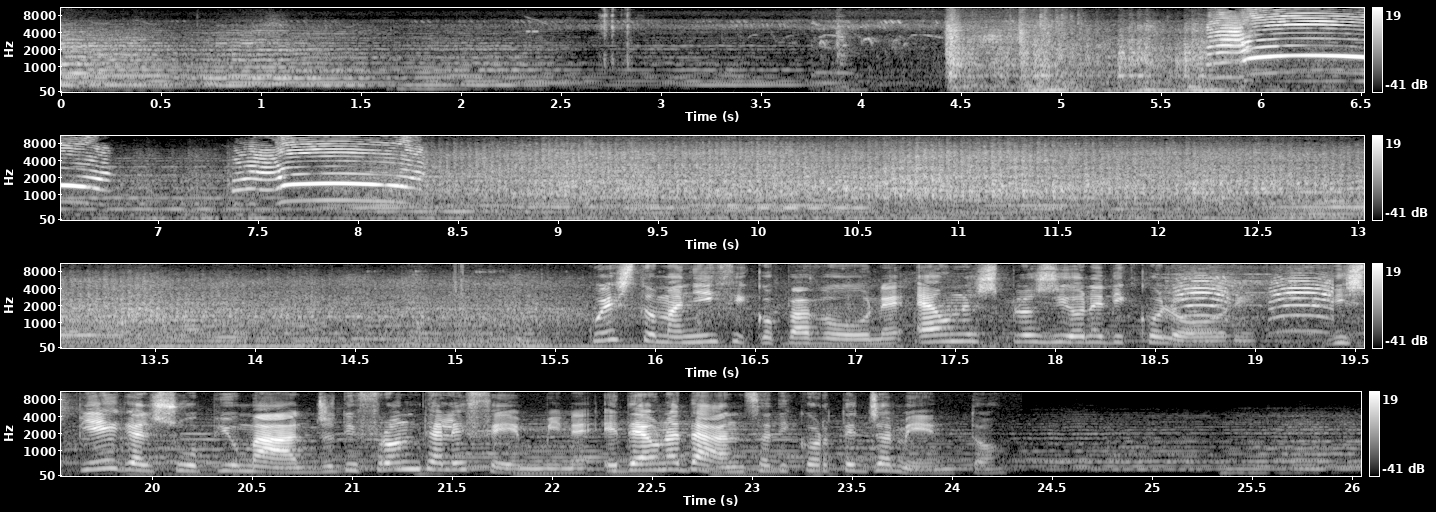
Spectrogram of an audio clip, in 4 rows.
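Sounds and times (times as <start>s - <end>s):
string music: 0.0s - 26.0s
peafowl wailing calls: 5.6s - 8.5s, 18.5s - 19.5s.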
